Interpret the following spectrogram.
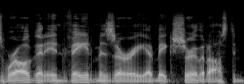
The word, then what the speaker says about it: Missouri: It's not Missouri, it's Missouri.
